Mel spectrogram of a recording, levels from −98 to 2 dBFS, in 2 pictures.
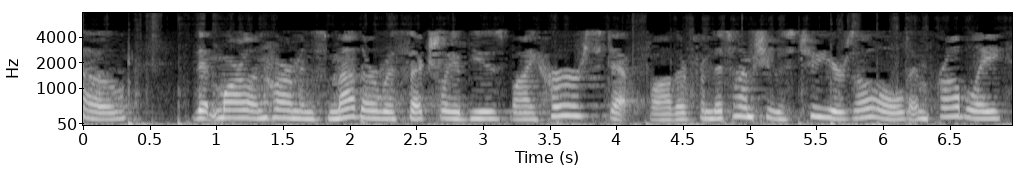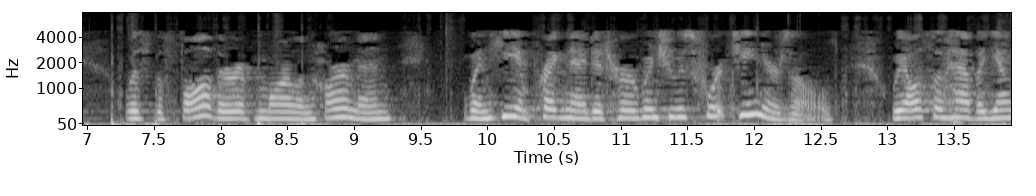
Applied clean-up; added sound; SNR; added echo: none; Writing; 12 dB; none.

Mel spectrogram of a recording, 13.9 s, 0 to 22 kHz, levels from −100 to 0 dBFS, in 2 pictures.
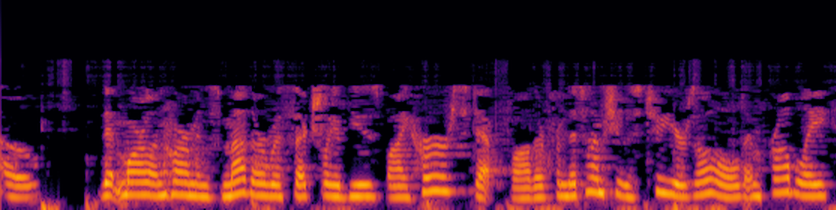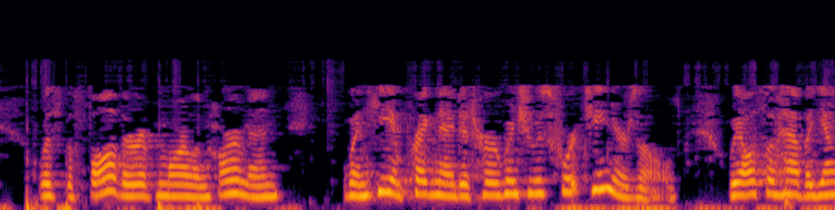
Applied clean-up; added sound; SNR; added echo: classical method Wiener filter.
